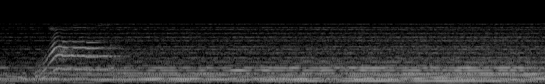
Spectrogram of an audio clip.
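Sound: cats meowing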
